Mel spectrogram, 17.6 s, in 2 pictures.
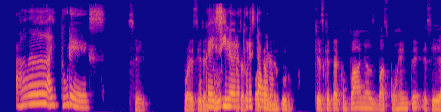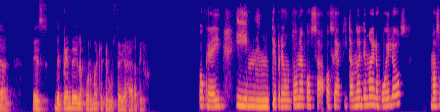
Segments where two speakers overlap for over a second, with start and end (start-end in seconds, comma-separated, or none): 3.9-5.5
